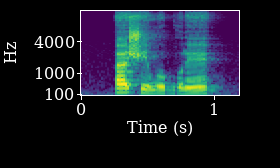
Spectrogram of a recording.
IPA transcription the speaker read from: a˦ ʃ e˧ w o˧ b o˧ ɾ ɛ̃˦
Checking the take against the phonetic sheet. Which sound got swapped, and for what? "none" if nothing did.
none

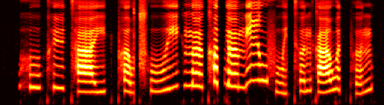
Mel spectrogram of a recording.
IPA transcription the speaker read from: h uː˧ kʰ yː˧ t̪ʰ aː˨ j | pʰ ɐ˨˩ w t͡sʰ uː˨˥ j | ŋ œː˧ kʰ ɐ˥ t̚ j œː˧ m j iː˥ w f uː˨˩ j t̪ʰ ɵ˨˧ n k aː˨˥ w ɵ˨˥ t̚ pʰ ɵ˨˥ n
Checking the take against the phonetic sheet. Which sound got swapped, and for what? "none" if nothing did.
none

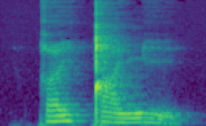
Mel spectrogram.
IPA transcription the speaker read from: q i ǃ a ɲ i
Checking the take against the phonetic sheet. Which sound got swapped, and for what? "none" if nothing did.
none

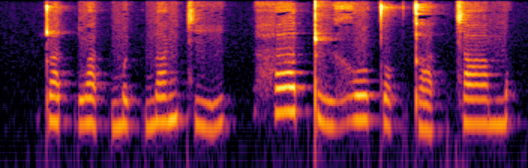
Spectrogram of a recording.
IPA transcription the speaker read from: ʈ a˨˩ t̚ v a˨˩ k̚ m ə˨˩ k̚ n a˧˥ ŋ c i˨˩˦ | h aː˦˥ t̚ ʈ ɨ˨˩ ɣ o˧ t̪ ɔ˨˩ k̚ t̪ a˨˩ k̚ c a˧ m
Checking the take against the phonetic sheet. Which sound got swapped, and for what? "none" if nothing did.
none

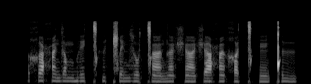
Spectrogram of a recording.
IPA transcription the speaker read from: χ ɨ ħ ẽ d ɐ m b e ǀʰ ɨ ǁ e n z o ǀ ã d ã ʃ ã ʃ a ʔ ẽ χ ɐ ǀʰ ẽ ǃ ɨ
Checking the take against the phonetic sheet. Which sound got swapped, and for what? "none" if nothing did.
ʔ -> ħ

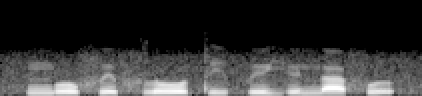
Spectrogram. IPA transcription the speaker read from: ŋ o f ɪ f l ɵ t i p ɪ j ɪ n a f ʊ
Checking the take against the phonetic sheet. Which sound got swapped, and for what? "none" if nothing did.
ɵ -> o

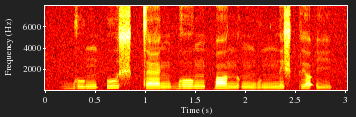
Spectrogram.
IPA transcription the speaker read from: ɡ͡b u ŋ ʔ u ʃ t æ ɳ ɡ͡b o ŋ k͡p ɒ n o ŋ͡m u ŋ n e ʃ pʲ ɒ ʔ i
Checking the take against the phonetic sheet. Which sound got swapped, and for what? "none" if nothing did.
ɳ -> ŋ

